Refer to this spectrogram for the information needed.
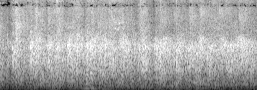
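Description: An audience applauds steadily, a dense wash of many hands clapping at an even, fairly loud level for a few seconds, with no voices standing out.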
